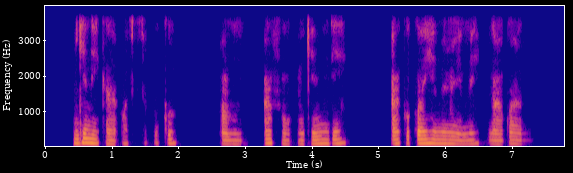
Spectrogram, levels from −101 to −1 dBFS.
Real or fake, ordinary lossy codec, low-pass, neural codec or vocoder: fake; none; 3.6 kHz; codec, 16 kHz, 8 kbps, FreqCodec, smaller model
